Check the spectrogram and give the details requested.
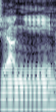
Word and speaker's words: Young E: is young e uh that's pronounced young like what we all feel forever in our hearts i'm sure and e the noise that some of us make when we look at ourselves in the mirror uh especially as we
